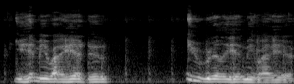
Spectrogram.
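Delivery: fighting back tears, on the verge of crying. Reviewing a film that made the speaker cry, trying not to cry. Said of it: "I'm trying not to cry now".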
